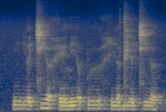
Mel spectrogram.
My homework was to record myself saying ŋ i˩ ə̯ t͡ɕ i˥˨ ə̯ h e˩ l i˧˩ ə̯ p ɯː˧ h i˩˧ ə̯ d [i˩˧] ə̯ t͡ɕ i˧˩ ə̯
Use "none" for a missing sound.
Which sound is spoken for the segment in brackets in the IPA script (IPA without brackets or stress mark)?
i˩˧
